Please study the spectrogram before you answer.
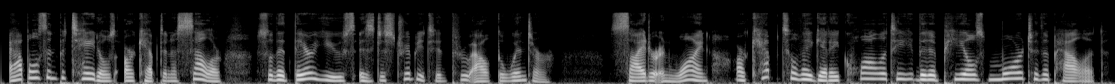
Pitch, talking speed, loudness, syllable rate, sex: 200 Hz, 180 wpm, -18 LUFS, 5.3 syllables/s, female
